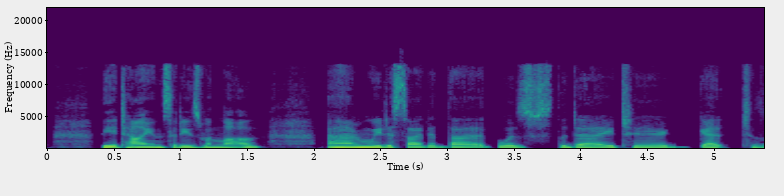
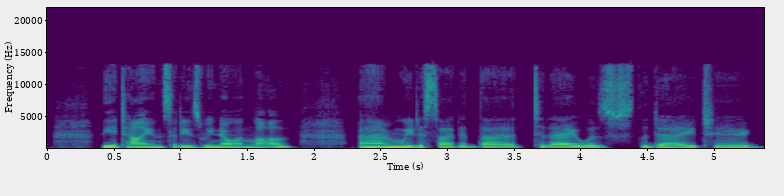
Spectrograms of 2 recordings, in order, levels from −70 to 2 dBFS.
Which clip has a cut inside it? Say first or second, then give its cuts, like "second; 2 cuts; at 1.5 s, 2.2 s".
first; 2 cuts; at 1.2 s, 3.4 s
